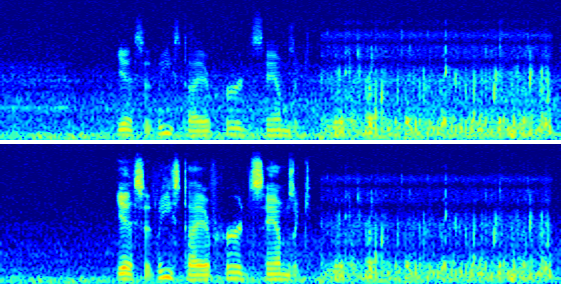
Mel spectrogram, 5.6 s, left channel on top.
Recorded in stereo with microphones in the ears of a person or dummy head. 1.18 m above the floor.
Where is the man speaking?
80° right.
